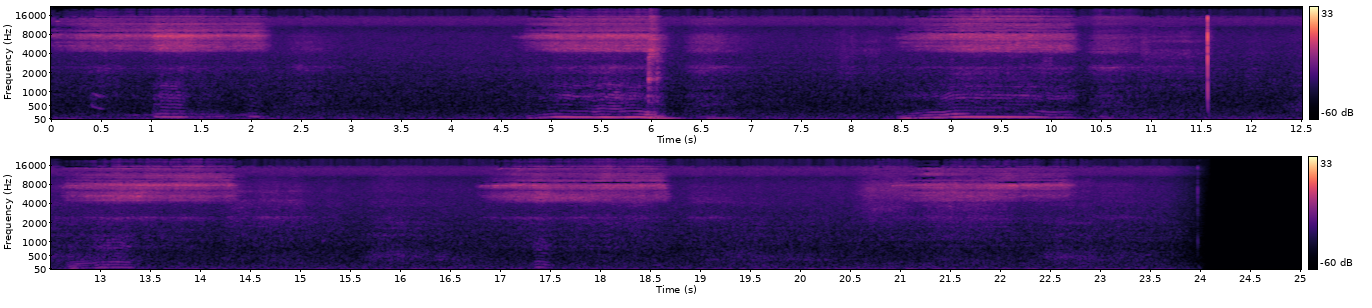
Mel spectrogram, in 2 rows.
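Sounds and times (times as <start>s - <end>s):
person snoring: 0.2s - 2.2s, 4.7s - 6.7s, 8.4s - 10.8s, 12.5s - 14.4s, 16.8s - 18.8s, 20.9s - 22.9s.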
